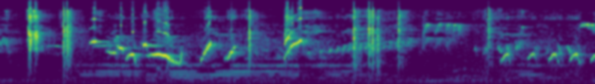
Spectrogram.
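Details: White-rumped shama (murai batu) from Medan, a fighter-style singer used to stir lazy birds into song: varied whistled phrases with down-slurred and up-swept notes, sharp clicks, and a repeated series of rising notes near the end, over a faint hum.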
